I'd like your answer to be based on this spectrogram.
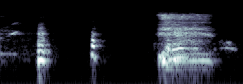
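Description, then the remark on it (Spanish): A small candle is blown out with one breathy puff lasting about half a second, after two brief taps or clicks in an otherwise quiet moment. “Ay, bueno, apago la velita que le dice...”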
